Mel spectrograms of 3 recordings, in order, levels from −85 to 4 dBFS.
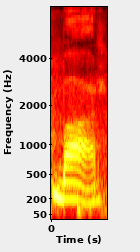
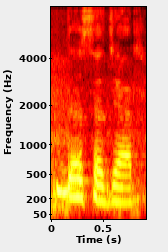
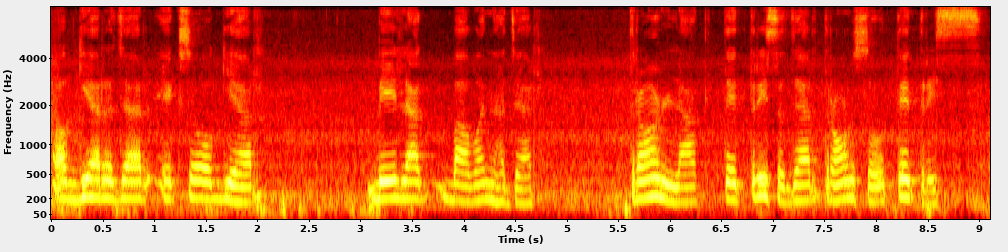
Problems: constant background noise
